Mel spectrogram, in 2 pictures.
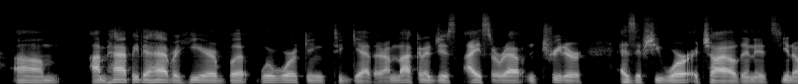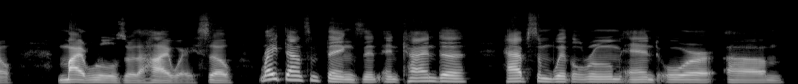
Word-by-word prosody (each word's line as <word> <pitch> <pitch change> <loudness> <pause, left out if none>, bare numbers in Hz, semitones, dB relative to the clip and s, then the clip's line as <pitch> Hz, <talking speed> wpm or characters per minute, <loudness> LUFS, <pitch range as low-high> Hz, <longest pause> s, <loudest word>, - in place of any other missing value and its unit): Um, 95 -1 -3 0.3
I'm 100 -1 0
happy 110 +2 +2
to 110 - 0
have 105 0 +3
her 95 - -2
here, 100 +2 -2
but, 95 +3 -2
we're 100 0 -2
working 100 -2 -4
together 80 -2 -4
I'm 90 +3 -4
not 100 +1 +1
gonna 100 -4 -2
just 95 -1 -6
ice - - +1
her 95 0 -1
out 95 0 +1
and 90 - -12
treat 105 -3 -4
her 90 -2 0 0.4
as - - -2
if - - -4
she 100 - -3
were 100 +2 +2
a - - -5
child 90 0 +2
and 85 0 -4
it's, 85 0 -9
you 105 - -3
know, 85 -2 -4 0.4
my 110 +2 +8
rules 100 -2 +1
or 90 - 0
the 85 -1 0
highway 85 -3 +2
so, 95 +1 0 0.2
write 230 +3 +4
down 205 -3 +5
some 185 -2 -6
things 120 -7 +1
and 115 -1 -2
and 120 -3 -4
kinda 150 -2 +3 0.3
have 140 0 +4
some 140 -3 -2
wiggle 120 -3 0
room 120 0 0
and 110 0 -1
or, 110 -1 +2
um, 100 -1 -1
100 Hz, 190 wpm, -23 LUFS, 95-115 Hz, 0.4 s, my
